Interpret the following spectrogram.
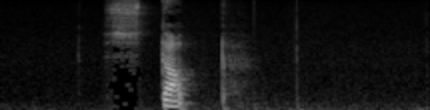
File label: "Stap", Dutch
